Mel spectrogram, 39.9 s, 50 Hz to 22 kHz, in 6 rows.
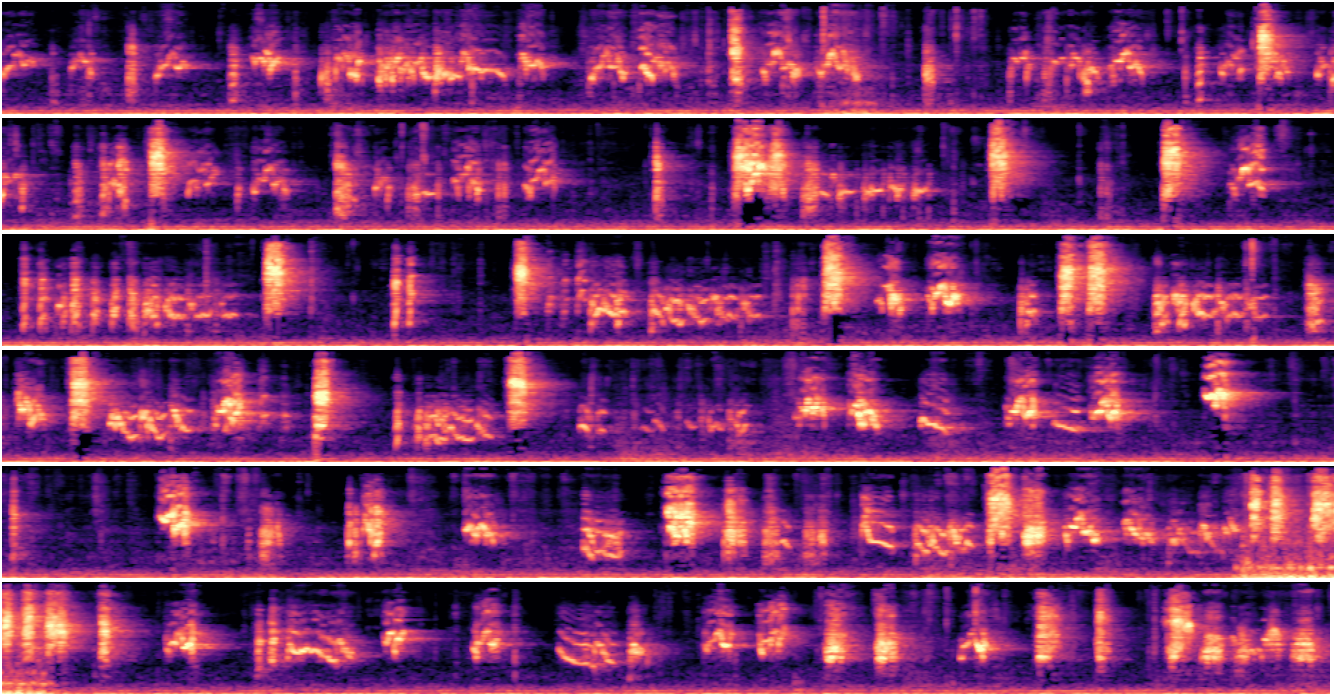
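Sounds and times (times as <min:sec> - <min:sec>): budgerigars chirping and squawking: 0:00.0 - 0:39.9
steady low hum: 0:32.2 - 0:34.2.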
